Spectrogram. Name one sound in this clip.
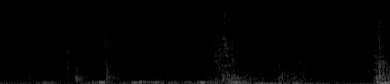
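A heavy door creaks open.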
